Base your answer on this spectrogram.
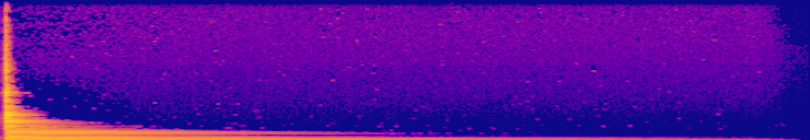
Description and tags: Single note played on an acoustic guitar from bottom E to the next octave E
acoustic, acoustic-guitar, guitar, pluck, single-note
